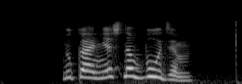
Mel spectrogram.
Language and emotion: Russian, positive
